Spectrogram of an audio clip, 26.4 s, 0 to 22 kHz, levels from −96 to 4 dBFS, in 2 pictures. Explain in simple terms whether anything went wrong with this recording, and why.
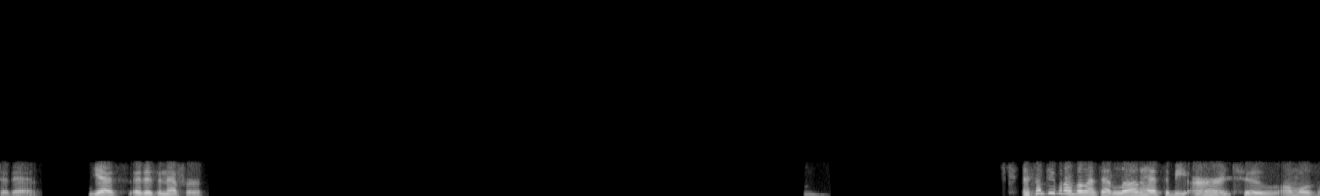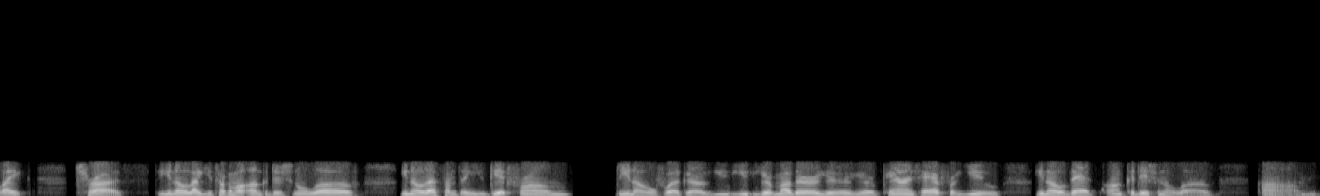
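The speech goes through a Bluetooth CVSD headset codec from start to finish. Nothing above 3.8 kHz survives, and a grainy hiss and scratchy s sounds distinguish it from a plain telephone line.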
